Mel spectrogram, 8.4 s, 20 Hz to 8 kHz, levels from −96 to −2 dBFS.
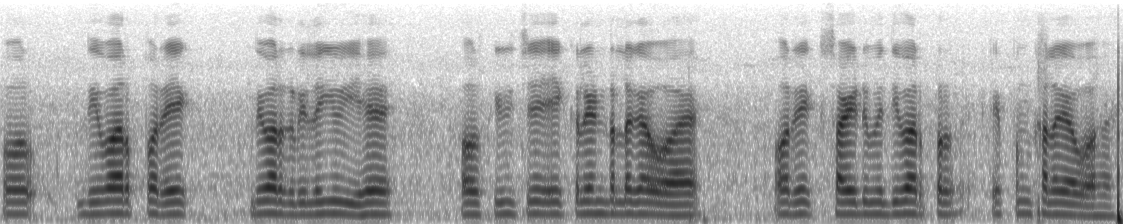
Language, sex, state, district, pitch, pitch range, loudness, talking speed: Hindi, female, Haryana, Charkhi Dadri, 160 Hz, 155-165 Hz, -23 LUFS, 200 wpm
